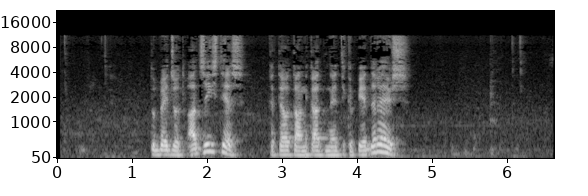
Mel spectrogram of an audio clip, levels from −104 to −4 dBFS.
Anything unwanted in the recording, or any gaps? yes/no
no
